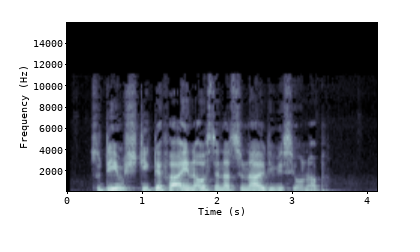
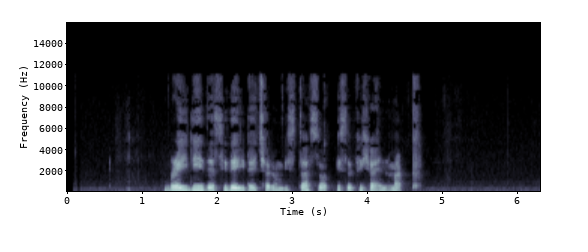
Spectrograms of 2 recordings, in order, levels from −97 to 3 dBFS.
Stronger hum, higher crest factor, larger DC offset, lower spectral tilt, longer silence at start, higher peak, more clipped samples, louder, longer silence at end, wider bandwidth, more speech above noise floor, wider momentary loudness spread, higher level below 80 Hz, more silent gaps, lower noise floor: neither; about the same, 18 dB vs 20 dB; neither; about the same, -6 dB/octave vs -6 dB/octave; second, 0.3 s vs 1.3 s; first, -2 dBFS vs -6 dBFS; neither; first, -19 LUFS vs -24 LUFS; second, 0.65 s vs 1.65 s; about the same, 11.5 kHz vs 11.5 kHz; about the same, 44 dB vs 43 dB; about the same, 14 LU vs 13 LU; first, -50 dBFS vs -78 dBFS; neither; about the same, -64 dBFS vs -67 dBFS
